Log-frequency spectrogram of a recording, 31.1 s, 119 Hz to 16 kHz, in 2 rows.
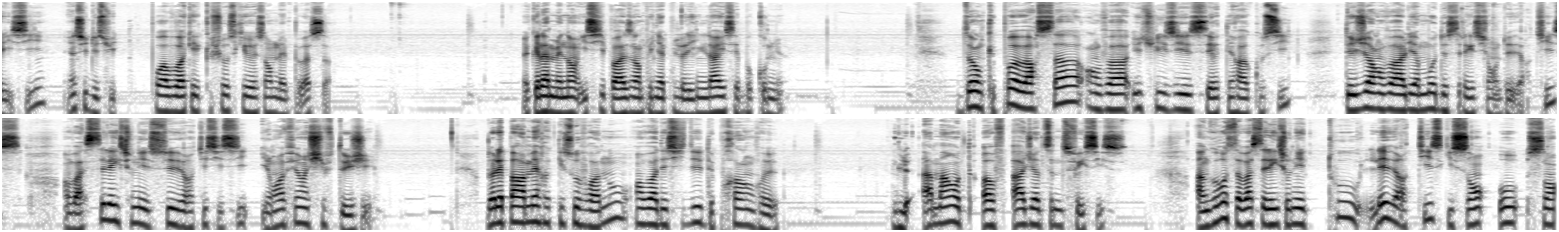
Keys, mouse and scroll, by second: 0.2 shift+right click, 1.6 x, 4.9-5.3 scroll down 1, 5.3-6.7 ctrl+scroll up 2, 10.7 ctrl+z, 11.1 ctrl+z, 14.1 ctrl+Tab, 17.3 right click, 19.2 shift+g, 27.8 scroll down 2, 28.8-29.8 middle drag, 29.8-31.1 scroll up 1.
